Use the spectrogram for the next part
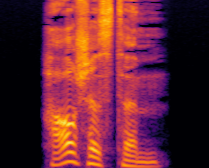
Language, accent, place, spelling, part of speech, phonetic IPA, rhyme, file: German, Germany, Berlin, harschestem, adjective, [ˈhaʁʃəstəm], -aʁʃəstəm, De-harschestem.ogg
- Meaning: strong dative masculine/neuter singular superlative degree of harsch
